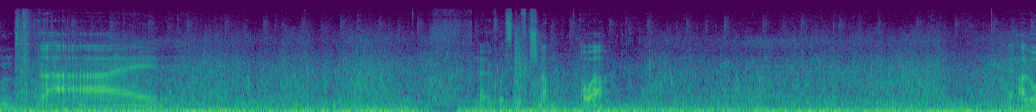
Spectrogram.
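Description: Water splashes and swishes steadily as a swimmer strokes.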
